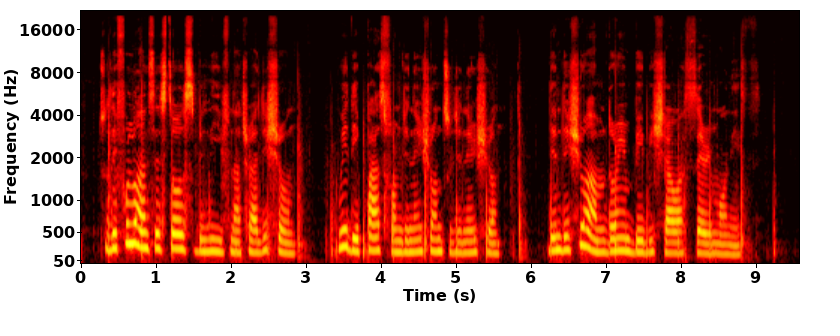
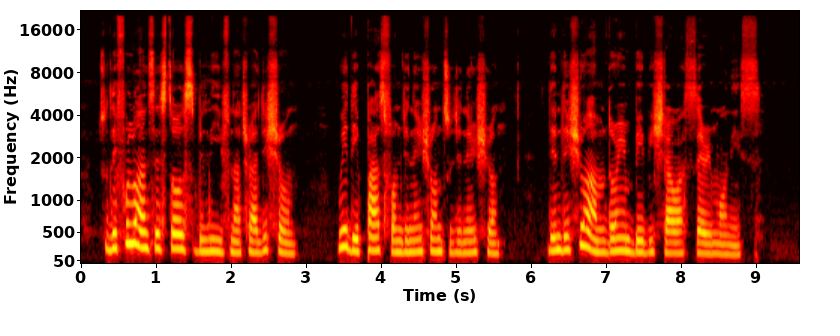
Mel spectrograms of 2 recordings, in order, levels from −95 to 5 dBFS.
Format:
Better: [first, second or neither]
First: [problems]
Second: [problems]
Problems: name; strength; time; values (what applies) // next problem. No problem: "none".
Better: second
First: noise reduction (neural mask model RNNoise)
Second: none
